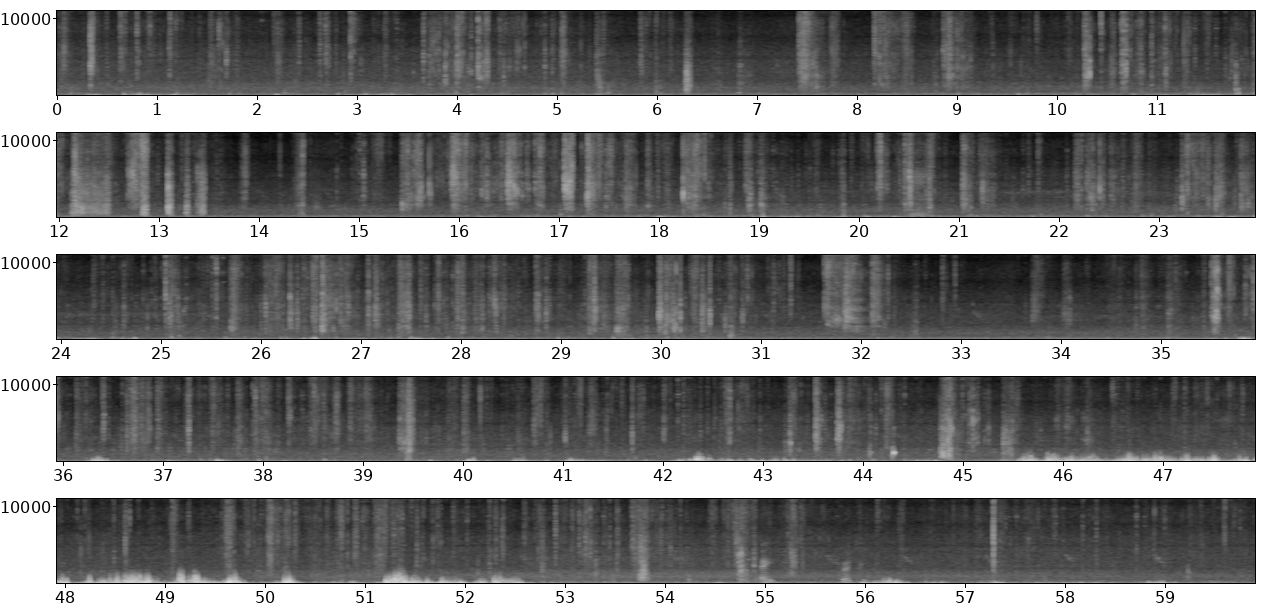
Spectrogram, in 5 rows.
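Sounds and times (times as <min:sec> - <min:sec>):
footsteps crunching dry leaves: 0:00.0 - 0:59.9.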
